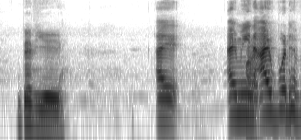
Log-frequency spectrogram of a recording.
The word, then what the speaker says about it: Bevier: Yep, Bevier. Yep. Bevier. Like beaver.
